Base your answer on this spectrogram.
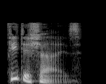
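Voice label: "fetishize", English, British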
